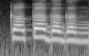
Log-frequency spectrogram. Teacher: ಹೊಟ್ಟೆಯಲ್ಲಿರುವ ಉಸಿರನ್ನ ಕಂಠದ ಆಳದಲ್ಲಿ ತಡೆ ಹಿಡಿತೀವಿ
